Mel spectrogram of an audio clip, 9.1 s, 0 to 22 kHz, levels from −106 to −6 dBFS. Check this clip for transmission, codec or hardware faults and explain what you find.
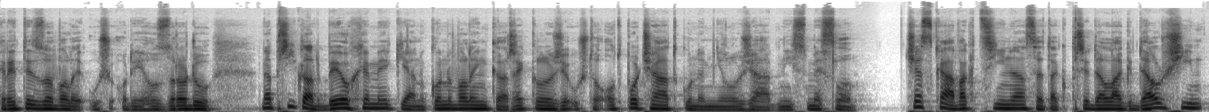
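Nothing turned up on a listen through this speech clip, so there's nothing here to flag.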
